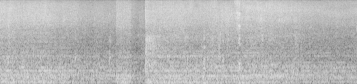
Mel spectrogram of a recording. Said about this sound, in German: Wir sind schon jetzt da wieder in die Pfanne, da sind jetzt unsere dreifärbigen Karotten zusammen mit Rotkraut brutzeln da drinnen und wird schon? Wird schon, ja.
